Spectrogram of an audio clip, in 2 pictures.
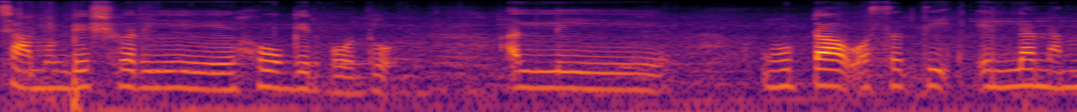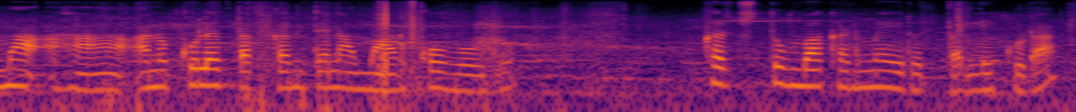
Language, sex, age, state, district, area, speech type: Kannada, female, 30-45, Karnataka, Vijayanagara, rural, spontaneous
